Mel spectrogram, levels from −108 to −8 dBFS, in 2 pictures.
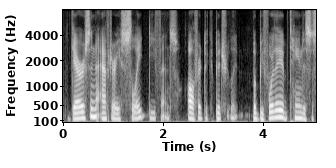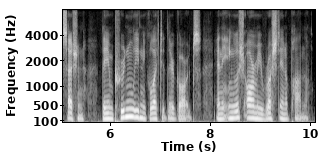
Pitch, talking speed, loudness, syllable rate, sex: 155 Hz, 165 wpm, -19 LUFS, 5.9 syllables/s, male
